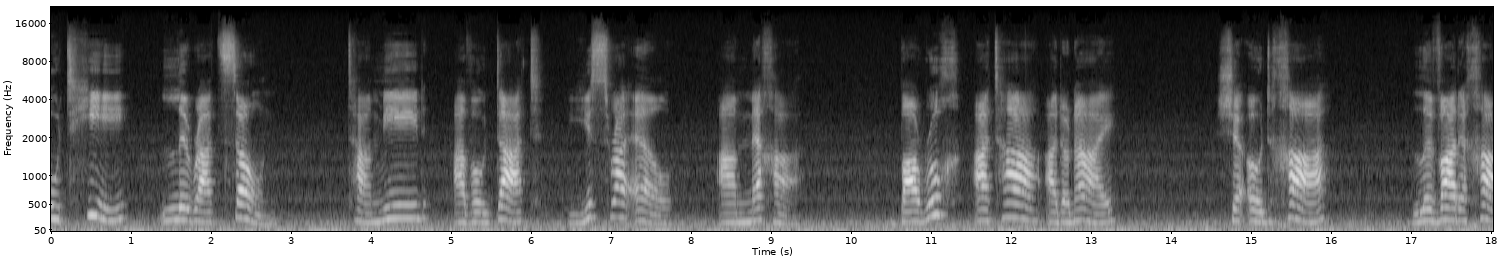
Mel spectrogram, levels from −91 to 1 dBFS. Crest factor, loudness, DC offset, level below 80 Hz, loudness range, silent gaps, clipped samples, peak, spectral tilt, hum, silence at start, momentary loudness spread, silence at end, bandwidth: 20 dB; -22 LUFS; under 0.1%; -36 dBFS; 5 LU; none; under 0.1%; -2 dBFS; -3.5 dB/octave; none; 0 s; 24 LU; 0 s; 18 kHz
